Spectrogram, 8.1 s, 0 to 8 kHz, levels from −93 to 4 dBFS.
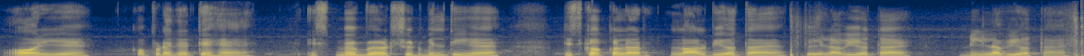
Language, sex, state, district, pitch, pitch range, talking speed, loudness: Hindi, male, Rajasthan, Jaipur, 130 Hz, 130-140 Hz, 170 wpm, -20 LUFS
